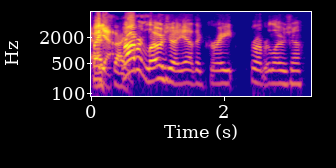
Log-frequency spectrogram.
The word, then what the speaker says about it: Loggia: speaking of Sykes, Robert Loggia, is that how you pronounce his name? – It's R, as in Robert Loggia. – Loggia, thank you.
